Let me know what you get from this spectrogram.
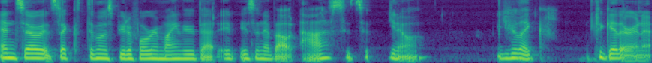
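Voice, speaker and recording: With a Polish accent, a woman speaks at a moderate pace in a fairly low voice with a dark, mellow tone and fairly even intonation. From Poland. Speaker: author and influencer. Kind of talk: casual interview conversation. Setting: studio.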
